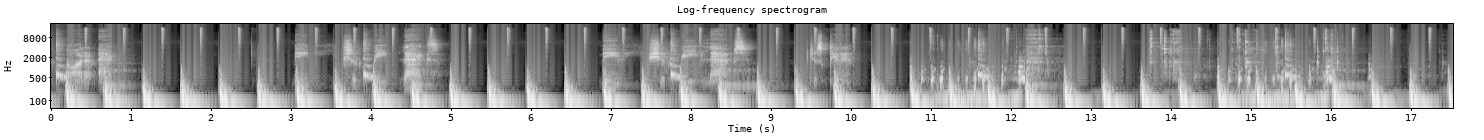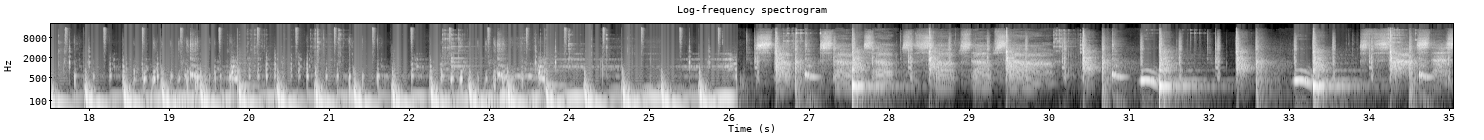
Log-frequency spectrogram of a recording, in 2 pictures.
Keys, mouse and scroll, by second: 1.4 click, 2.2 scroll up 2, 2.6 ctrl+space, 2.8-3.4 ctrl+click, 3.0 ctrl+space, 3.5-4.0 click, 3.8 space, 4.1-4.6 ctrl+click, 6.4 ctrl+t, 7.4 Up, 8.8 click, 13.9-17.6 typing, 18.9-21.3 drag, 24.1 click, 28.0-28.5 typing, 29.8-30.5 typing, 33.6-34.1 drag, 33.6 typing.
